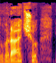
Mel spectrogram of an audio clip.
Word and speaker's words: врачу: Ну, честно говоря, Галина Георгиевна, меня поразило то, что вы вообще это словосочетание слышали часто, но если мы обратимся к словарям, то в конструкции «врачу исцелися сам» ударение в слове «врачу» используется только на первом слоге.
